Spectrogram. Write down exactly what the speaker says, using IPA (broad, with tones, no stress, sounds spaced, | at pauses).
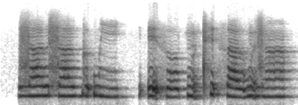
z a˦ ʊ̯ sʰ a˦ ʊ̯ ɡ ʊ˦ ʔ w i˨ | ʔ ḛ˦˨ θ o˨ p ũ˦˨ tʰ ɪ˦ ʔ θ a˨ ʊ̯ w ũ˦˨ z ã˦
